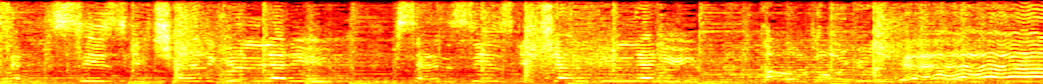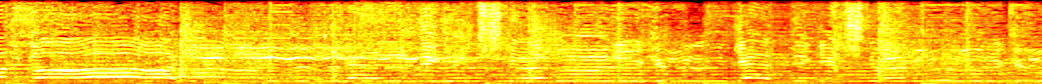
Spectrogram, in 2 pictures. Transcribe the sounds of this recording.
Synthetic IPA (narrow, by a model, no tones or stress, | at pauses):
sænsizɟɛt͡ʃʰænɟynleɾim | sænsizɟet͡ʃʰænɟynleɾim | kʰɑlˠd̪oɟynɟæ | ɾɡɑ | j | ɟæld̪iɟɛt͡ʃt̪iømy | ɾɟynɟæld̪iɟɛt͡ʃt̪iømyɾɟy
